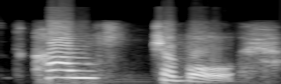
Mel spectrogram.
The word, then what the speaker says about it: comfortable: you how you pronounce we don't say this syllable is more like comfortable come comfortable okay so we avoid the oh right there it's like it didn't exist okay can you try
